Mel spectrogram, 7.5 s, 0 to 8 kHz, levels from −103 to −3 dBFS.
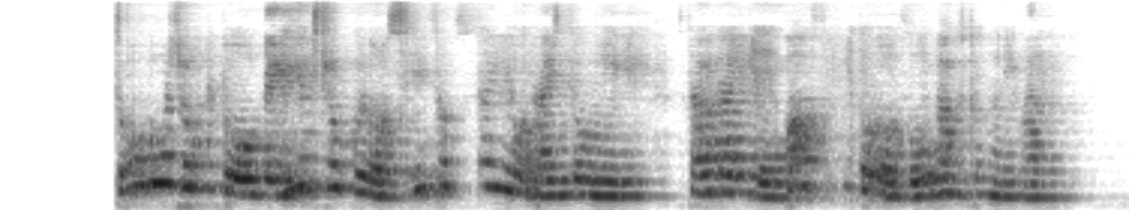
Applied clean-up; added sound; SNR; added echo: neural mask model DeepFilterNet 3.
